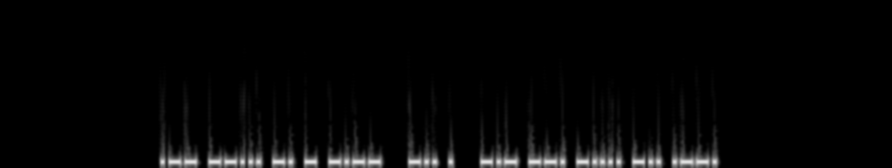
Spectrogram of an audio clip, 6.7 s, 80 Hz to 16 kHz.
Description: Morse code, heard as a keyed tone, about 40 wpm, 700 Hz. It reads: W7NTY DE KG6DP
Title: USA Callsign DE Callsign - 5 Characters - 40wpm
